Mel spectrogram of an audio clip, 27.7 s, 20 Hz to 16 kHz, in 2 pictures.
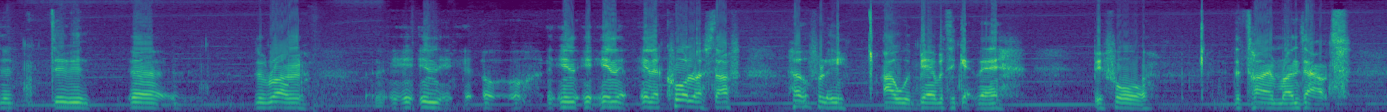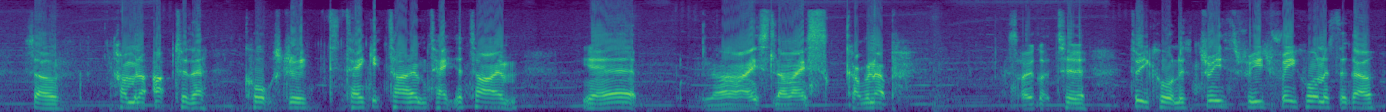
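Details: Adult man with aphasia following a major stroke in August 2013, commentating on a racing game as speech practice to improve the aphasia; aphasia.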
